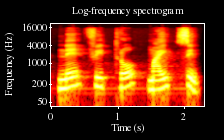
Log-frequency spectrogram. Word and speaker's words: Nafithromycin: pronounce लिखा हुआ आएगा आप इसे इस प्रकार से प्रोनाउंस कर सकते हो ने फि थ्रो माइस सिन इस दवाई को वो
